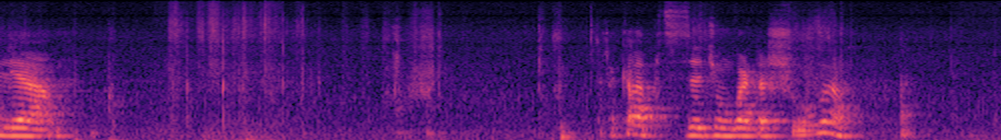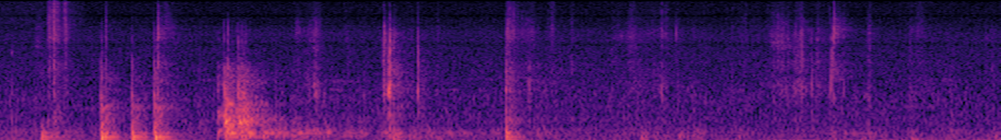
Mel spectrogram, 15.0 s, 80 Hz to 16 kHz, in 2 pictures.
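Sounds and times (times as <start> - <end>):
paper rustling: 1.2 - 3.4, 11.3 - 14.6.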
